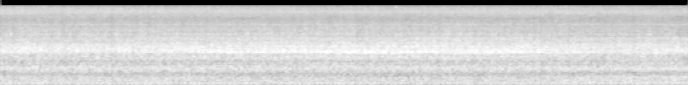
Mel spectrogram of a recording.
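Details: Old Caterpillar diesel after overheating, radiator topped up with water, overheat light no longer blinking: steady, even idle with a constant low drone, no knocks or surging; normal idle.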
